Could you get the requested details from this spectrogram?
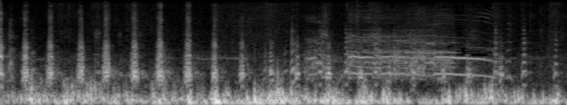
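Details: Flock of chickens clucking in quick, evenly spaced bursts, then a rooster's crow sliding slightly downward for about a second, with the clucking continuing underneath.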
